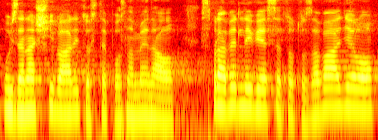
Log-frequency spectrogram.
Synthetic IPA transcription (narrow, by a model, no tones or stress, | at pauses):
uʒzanaʃiʋlaːd̪it̪ɔst̪ɛpɔznamɛnal | spɾaʋɛd̪liʋɪɛsat̪ɔt̪ɔzaʋaːɟɛlɔ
